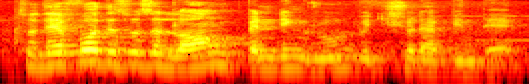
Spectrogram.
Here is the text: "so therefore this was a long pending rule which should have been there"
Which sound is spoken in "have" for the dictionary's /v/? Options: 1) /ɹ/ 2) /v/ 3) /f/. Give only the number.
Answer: 2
